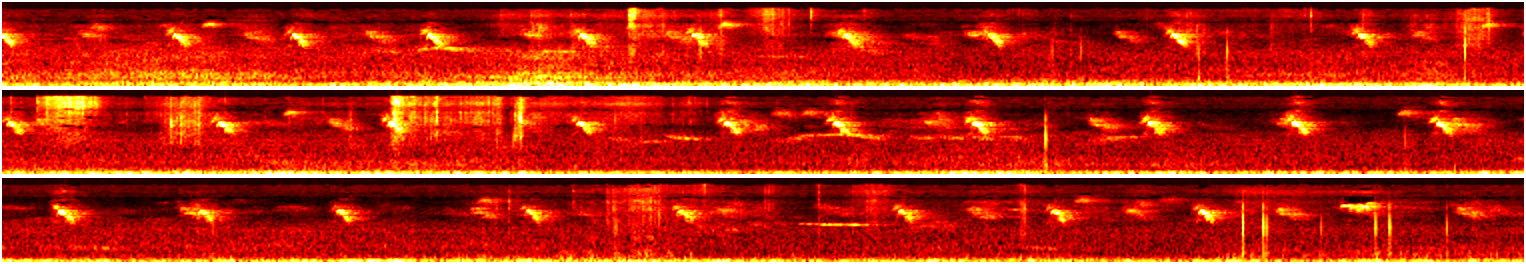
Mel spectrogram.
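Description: Small birds chirping outdoors: a steady run of short, high chirps, about one or two a second, over a low steady rumble.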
